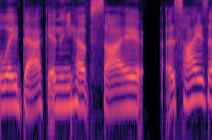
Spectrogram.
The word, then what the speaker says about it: Sai: think they were saying say so let's call it say everyone was saying say so we'll say say as well we'll say say say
